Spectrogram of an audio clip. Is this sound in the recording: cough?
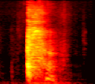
yes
